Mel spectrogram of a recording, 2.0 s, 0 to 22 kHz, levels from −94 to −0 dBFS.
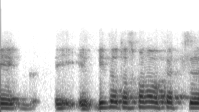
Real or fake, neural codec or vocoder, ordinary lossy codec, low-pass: real; none; Opus, 16 kbps; 7.2 kHz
